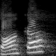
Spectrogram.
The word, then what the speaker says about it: Sonka: be okay your name is pronounced sonka yes sonka perfect everybody come on over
